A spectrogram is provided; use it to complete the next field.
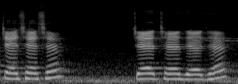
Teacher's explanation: च छ ज झ, ये तालव्य ध्वनि होते हैं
